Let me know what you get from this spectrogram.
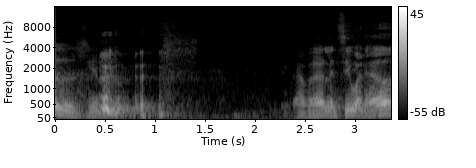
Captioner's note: chuckles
